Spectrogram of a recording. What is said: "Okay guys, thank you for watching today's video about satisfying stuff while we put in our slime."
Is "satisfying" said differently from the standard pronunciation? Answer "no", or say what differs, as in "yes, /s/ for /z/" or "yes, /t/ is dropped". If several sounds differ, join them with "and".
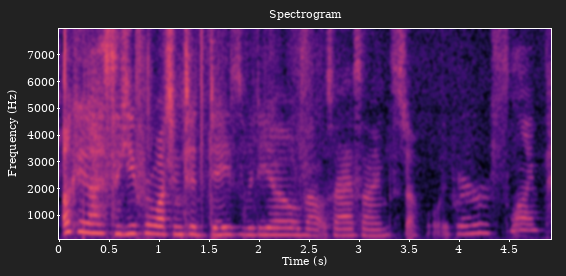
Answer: yes, /f/ is dropped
